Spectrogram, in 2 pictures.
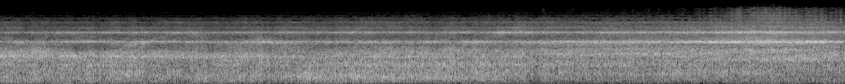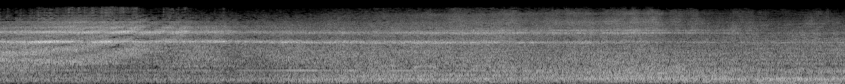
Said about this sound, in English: Back to the Royal International Air Tattoo. With this great F-16 display.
